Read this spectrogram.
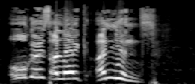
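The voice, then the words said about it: Poor Scottish accent as Shrek. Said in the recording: “I'm trying to do the Scottish accent... That was terrible.”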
